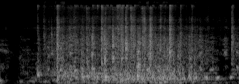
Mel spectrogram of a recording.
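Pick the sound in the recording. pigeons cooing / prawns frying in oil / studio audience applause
pigeons cooing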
